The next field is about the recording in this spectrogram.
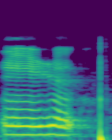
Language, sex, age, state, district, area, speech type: Malayalam, female, 18-30, Kerala, Ernakulam, rural, read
